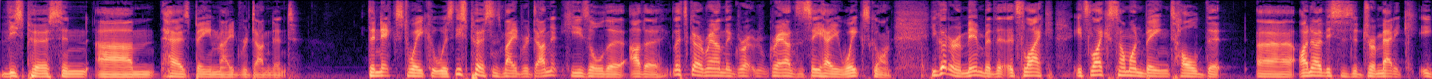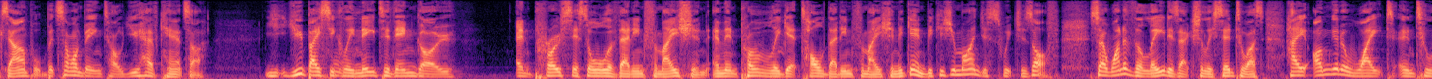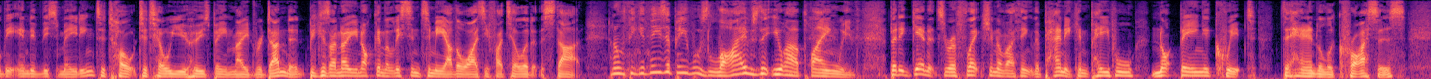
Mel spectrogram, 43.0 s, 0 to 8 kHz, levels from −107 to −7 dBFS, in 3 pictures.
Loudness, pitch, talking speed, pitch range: -22 LUFS, 115 Hz, 230 wpm, 100-135 Hz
